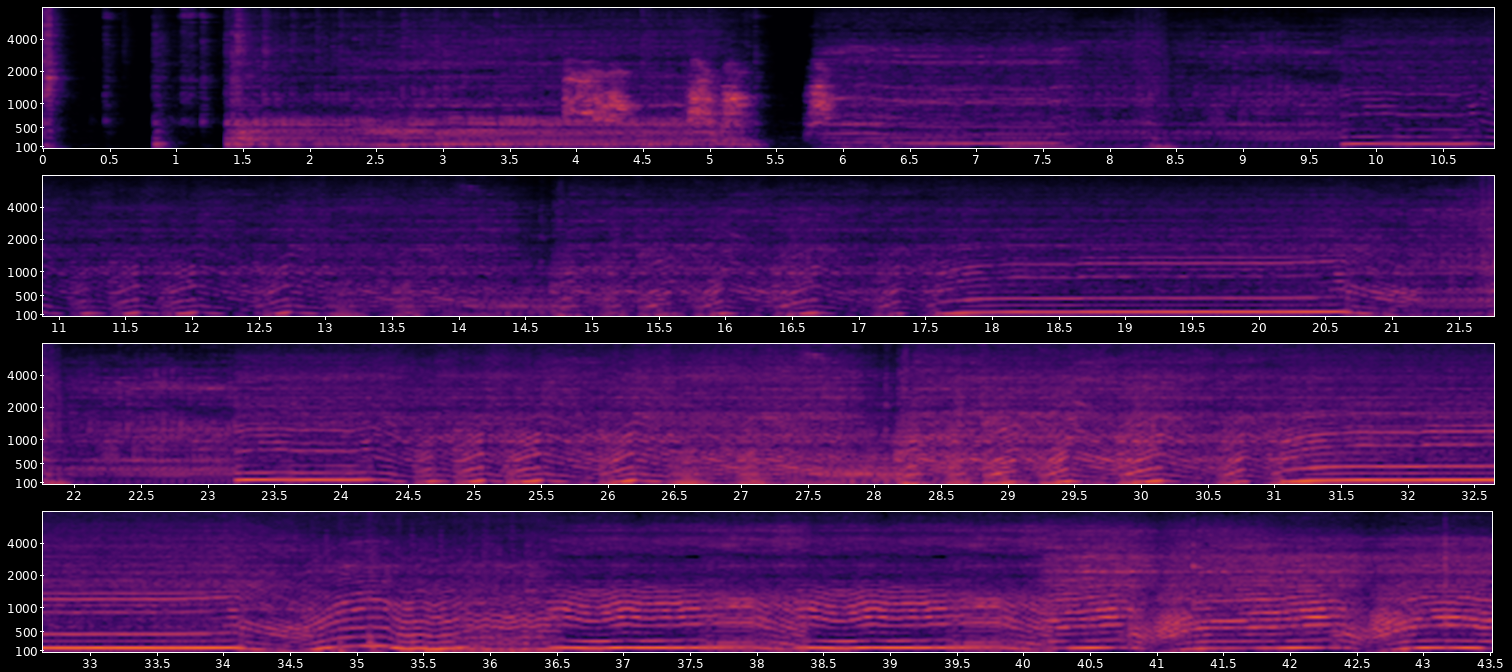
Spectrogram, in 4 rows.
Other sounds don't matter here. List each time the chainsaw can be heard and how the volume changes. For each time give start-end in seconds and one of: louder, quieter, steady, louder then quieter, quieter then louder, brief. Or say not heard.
0.0-43.4 louder.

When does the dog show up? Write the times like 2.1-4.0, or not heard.
3.9-5.9.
